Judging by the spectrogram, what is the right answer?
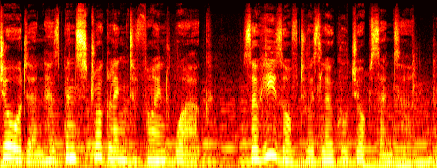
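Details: Adult narrator; Normal speech.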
